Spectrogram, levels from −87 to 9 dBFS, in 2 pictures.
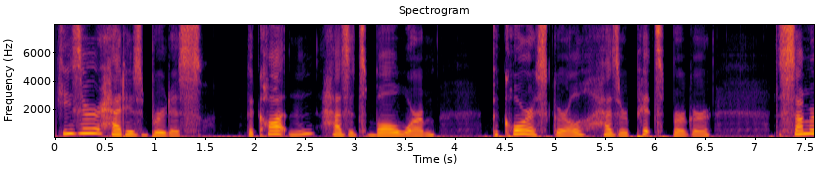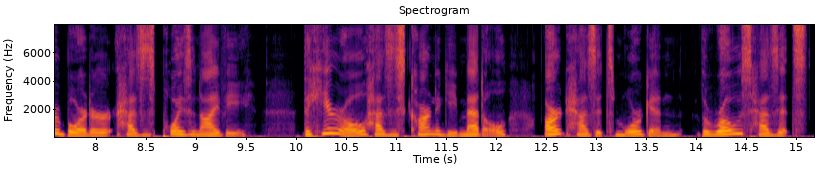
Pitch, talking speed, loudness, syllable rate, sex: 210 Hz, 140 wpm, -19 LUFS, 4.3 syllables/s, female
